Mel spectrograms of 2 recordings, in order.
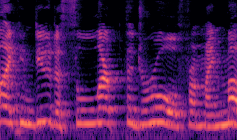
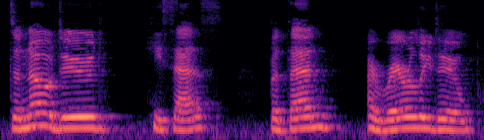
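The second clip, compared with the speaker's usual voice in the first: lower, easygoing surfer-dude voice; laid-back dude; 4 semitones lower than usual. Acted. Lance the yellow lab speaks.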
